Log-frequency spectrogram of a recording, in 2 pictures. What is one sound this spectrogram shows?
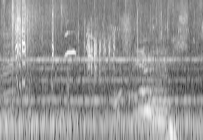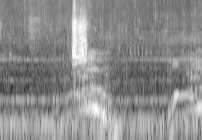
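Hyenas whoop and call nearby.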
